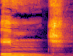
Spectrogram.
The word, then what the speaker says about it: inch: so explore explored inch อันนี้คือนิ้วไม่ใช่ finger นะ inch ในที่หมายถึงแบบ2นิ้ว3นิ้ว4นิ้วความยาวไม่อ่านว่า inch นะคะอ่านว่า inch มีเสียง n นะ inch town มีเสียง n secret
